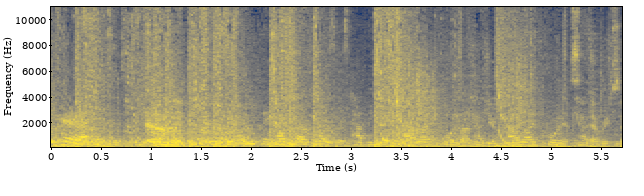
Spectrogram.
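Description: Rapid bursts of gunfire in the Mass Effect 2 video game, with repeated sharp shots over a constant loud battle din, while people talk throughout.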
